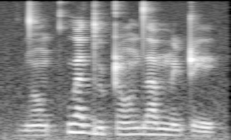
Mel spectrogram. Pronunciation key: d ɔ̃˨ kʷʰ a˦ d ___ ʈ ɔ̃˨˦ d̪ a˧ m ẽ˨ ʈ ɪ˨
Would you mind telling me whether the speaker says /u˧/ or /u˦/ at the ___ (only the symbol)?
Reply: u˧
